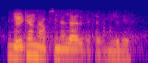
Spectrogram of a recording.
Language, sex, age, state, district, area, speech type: Tamil, male, 18-30, Tamil Nadu, Ranipet, urban, conversation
